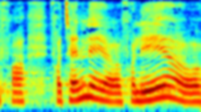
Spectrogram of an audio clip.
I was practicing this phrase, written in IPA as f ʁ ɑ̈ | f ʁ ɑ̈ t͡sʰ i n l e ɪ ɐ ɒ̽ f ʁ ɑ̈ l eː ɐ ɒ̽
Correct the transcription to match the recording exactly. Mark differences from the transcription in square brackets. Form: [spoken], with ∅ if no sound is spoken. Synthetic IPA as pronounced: f ʁ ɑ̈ | f ʁ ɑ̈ t͡sʰ [æ] n l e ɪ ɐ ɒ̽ f ʁ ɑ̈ l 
